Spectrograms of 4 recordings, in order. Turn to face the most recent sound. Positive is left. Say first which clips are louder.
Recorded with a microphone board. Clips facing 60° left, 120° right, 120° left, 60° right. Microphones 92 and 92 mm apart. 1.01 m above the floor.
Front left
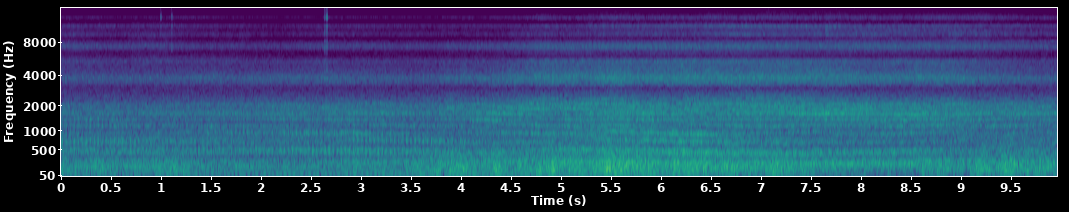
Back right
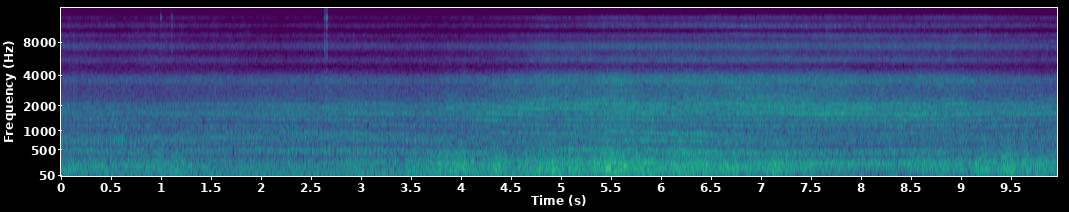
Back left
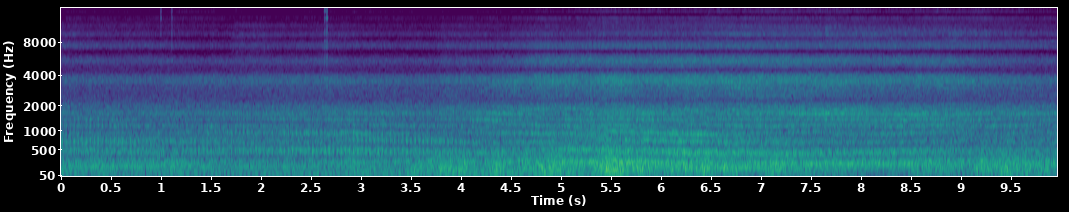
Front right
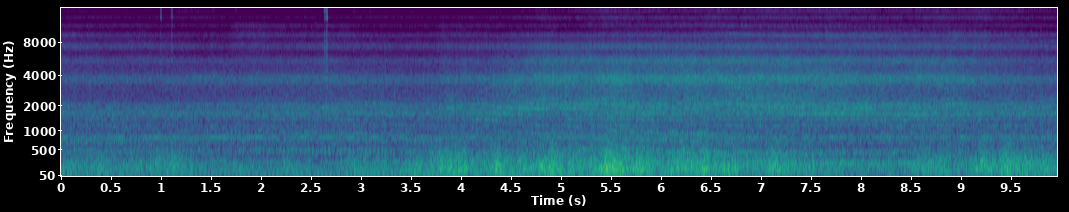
# front left 2 dB, back left 6 dB
turn(degrees=130)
